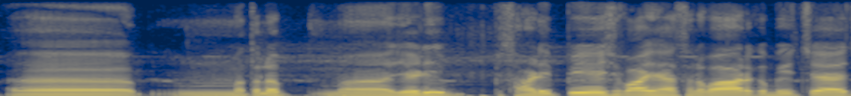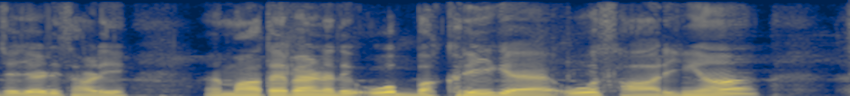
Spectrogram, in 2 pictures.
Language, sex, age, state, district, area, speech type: Dogri, male, 18-30, Jammu and Kashmir, Udhampur, rural, spontaneous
